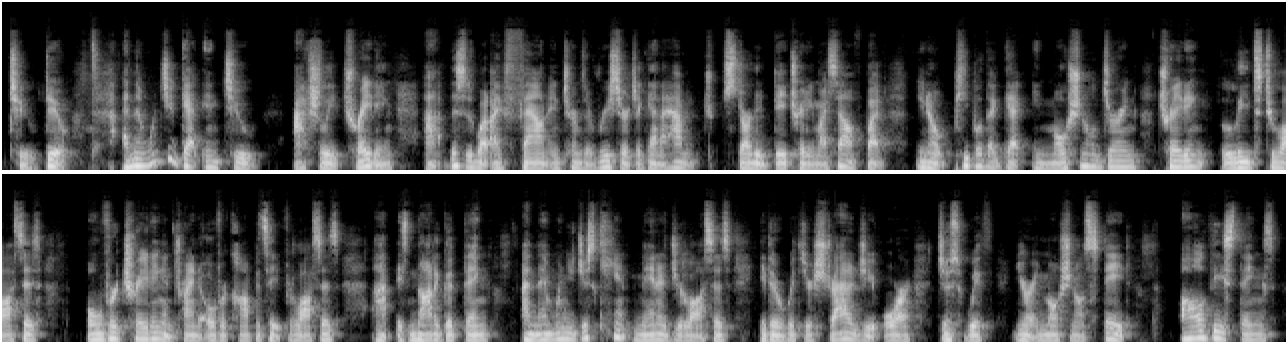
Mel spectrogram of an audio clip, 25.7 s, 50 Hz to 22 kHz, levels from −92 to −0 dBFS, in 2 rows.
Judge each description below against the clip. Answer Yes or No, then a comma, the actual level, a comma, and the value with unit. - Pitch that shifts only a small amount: No, average, 3.3 semitones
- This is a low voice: Yes, very low, 90 Hz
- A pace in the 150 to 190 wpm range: Yes, average, 175 wpm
